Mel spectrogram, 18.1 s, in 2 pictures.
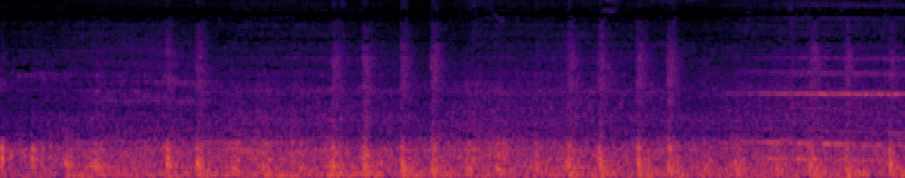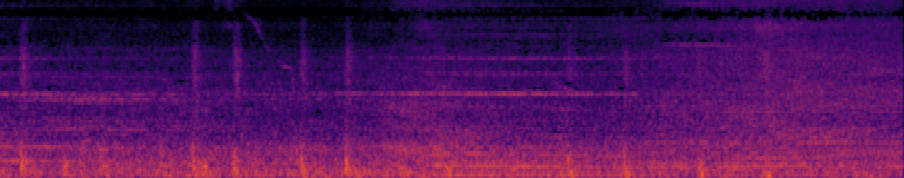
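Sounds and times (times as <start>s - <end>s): train rumbling past: 0.0s - 18.0s
high-pitched wheel squeal: 13.2s - 15.8s.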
